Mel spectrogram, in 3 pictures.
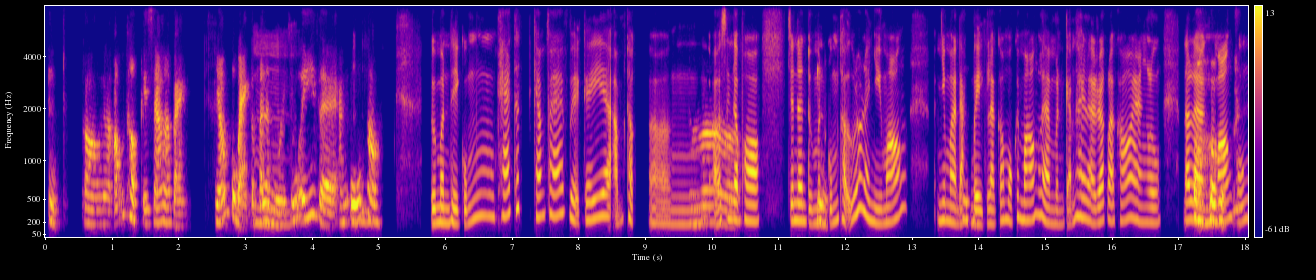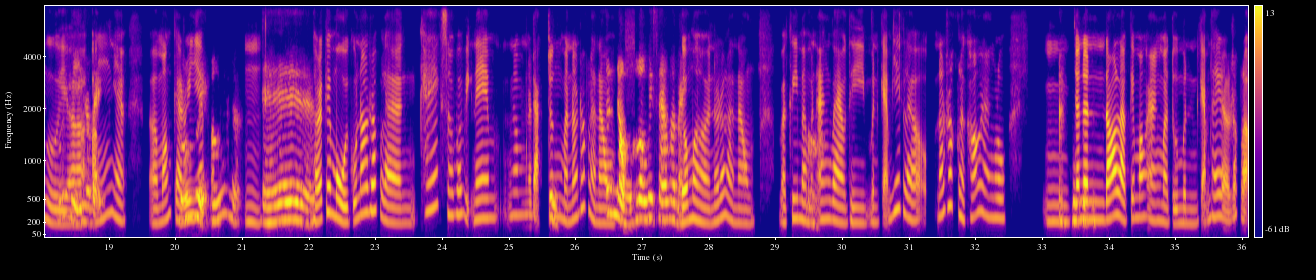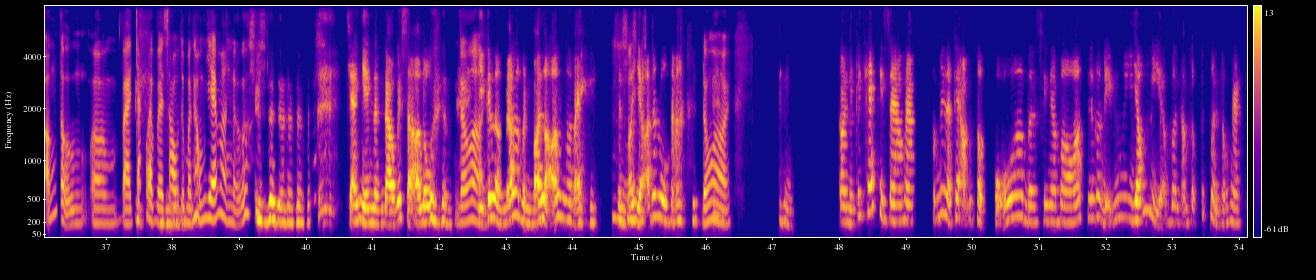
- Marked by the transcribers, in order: tapping; other background noise; chuckle; laughing while speaking: "Ồ!"; chuckle; laugh; laughing while speaking: "hổng dám"; laughing while speaking: "luôn"; chuckle; other noise; laughing while speaking: "bạn"; chuckle; laughing while speaking: "hả?"; chuckle
- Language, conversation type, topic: Vietnamese, podcast, Lần đầu bạn ra nước ngoài diễn ra như thế nào?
